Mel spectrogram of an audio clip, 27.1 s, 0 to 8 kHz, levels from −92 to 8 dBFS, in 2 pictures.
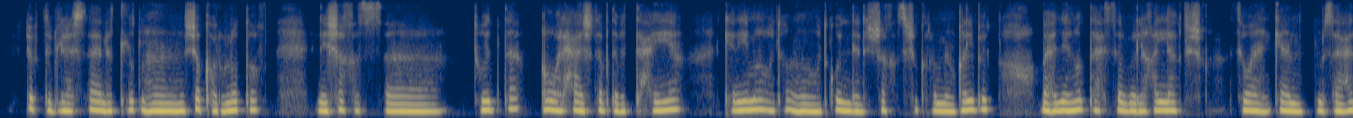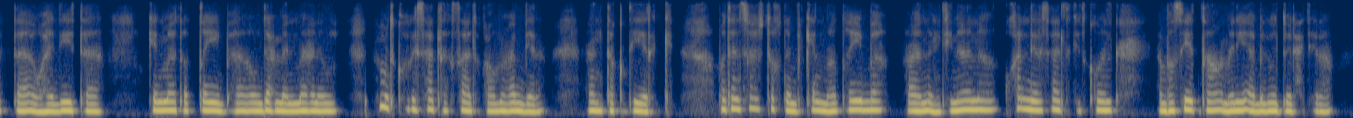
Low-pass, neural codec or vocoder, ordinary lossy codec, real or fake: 7.2 kHz; none; Opus, 24 kbps; real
